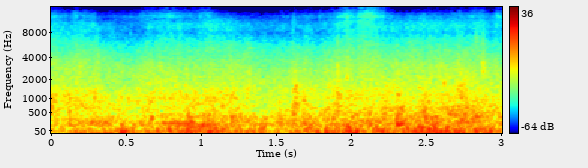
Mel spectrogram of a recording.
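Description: Wind buffets the microphone aboard a sailboat on a close reach at about five or six knots between Brancaster and Blakeney, a steady, close rumbling rush with water noise beneath and no talk.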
